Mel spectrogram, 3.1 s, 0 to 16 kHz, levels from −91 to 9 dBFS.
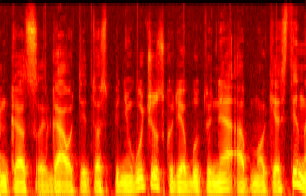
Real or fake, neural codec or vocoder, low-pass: real; none; 14.4 kHz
